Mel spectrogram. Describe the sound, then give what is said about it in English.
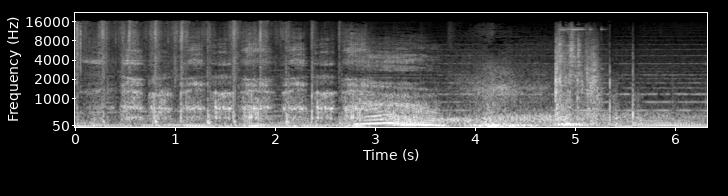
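A deep, rumbling roar from an enormous bear-like creature with long arms swells midway through, surrounded by sharp crashing and shattering impacts at the start and again near the end, with no voices. “You guys are shocked, actually, at how athletic and spry this enormous, like, bear creature is.”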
